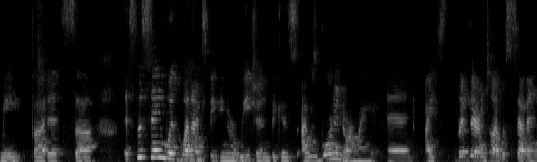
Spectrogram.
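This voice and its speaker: The voice is somewhat breathy, at a moderate pace. Its intonation stays fairly even. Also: woman. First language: Swedish. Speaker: actress. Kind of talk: interview. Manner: halting.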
